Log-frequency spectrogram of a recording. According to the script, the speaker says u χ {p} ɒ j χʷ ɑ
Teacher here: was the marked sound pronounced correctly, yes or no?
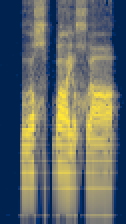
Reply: no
